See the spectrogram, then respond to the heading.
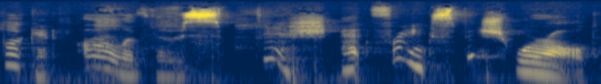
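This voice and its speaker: Bright-voiced lady doing kids storytime, really slow and clear storyteller pacing, asks little questions. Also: fairly high pitch. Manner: expressive, coaxing, asks the listeners questions. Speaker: children's librarian hosting storytime. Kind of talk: animated read-aloud for young children.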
